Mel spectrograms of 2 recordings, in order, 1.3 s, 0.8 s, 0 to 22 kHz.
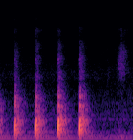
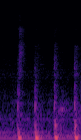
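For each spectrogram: First: Four crisp knocks, mid-pitched near 430 Hz and dying almost at once: a firm, hard resin-coated canvas. Second: Four soft, low thuds die away at once, a varnished canvas whose finish gives under the finger.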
